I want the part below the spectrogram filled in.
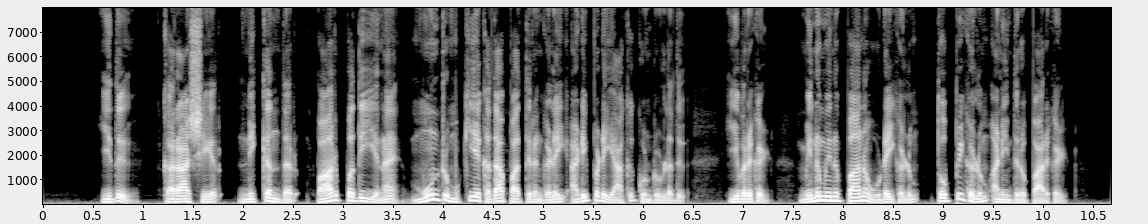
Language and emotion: Tamil, neutral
